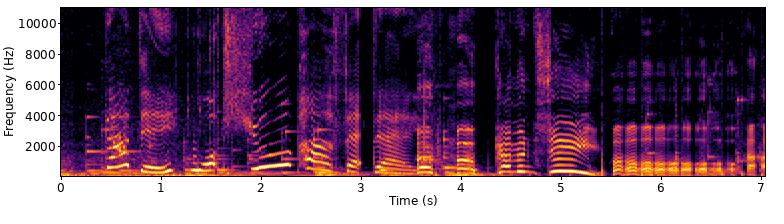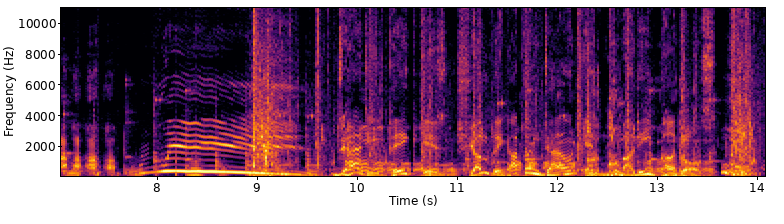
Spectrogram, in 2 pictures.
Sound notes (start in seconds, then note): 8.9 splashes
